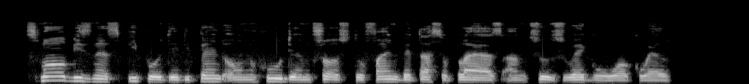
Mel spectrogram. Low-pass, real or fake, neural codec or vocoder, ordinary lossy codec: 7.2 kHz; real; none; none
